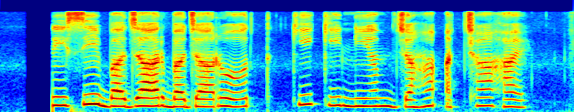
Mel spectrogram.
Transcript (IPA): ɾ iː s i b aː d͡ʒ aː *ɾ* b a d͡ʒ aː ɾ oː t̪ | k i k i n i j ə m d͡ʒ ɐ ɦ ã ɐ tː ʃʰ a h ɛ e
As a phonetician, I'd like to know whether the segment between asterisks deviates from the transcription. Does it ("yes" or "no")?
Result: no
